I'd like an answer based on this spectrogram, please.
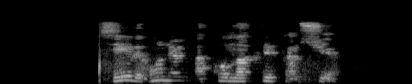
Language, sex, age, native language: Icelandic, male, 30-39, French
